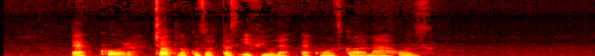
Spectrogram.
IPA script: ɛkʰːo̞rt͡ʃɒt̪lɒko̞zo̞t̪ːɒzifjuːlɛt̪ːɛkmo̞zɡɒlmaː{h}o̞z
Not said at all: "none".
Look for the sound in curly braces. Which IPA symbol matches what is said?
h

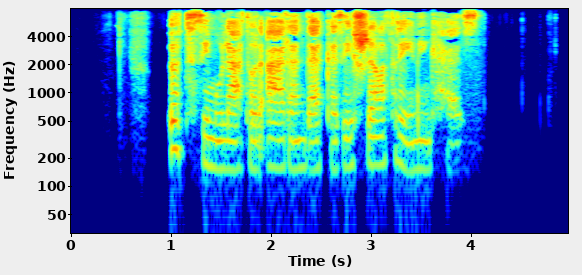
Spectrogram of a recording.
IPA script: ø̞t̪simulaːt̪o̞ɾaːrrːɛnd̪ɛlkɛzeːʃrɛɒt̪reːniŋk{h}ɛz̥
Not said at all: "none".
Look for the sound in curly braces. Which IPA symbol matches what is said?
h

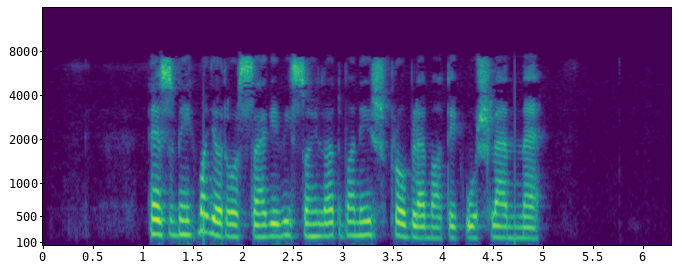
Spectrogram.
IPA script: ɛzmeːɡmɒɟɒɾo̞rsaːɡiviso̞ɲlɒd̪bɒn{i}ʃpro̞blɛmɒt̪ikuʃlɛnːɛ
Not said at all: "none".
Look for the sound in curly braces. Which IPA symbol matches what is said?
i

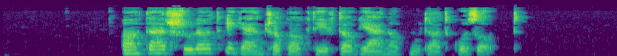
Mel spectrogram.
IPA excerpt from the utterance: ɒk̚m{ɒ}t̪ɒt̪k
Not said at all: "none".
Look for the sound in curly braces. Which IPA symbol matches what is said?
u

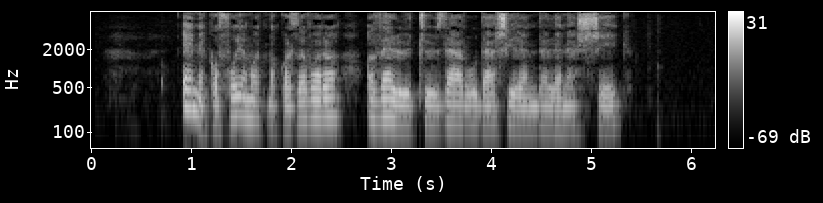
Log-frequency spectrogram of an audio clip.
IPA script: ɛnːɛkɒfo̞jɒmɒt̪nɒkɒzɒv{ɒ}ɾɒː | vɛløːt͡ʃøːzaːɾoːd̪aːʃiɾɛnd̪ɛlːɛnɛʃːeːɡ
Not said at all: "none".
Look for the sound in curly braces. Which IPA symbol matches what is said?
ɒ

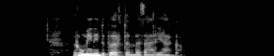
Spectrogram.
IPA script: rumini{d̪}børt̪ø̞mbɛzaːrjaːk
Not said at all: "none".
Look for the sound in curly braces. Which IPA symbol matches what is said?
d̪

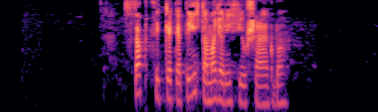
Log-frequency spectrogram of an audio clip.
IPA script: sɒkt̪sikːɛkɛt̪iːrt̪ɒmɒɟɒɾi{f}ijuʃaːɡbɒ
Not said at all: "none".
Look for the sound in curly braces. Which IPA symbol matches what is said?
f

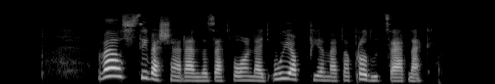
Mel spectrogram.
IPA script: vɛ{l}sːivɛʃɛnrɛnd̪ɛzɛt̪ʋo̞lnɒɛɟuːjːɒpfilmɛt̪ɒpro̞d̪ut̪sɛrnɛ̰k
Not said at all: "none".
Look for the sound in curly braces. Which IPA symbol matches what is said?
l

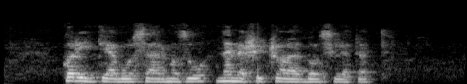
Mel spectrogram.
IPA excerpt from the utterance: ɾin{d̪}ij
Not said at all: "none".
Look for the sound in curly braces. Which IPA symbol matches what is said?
t̪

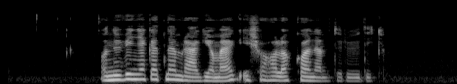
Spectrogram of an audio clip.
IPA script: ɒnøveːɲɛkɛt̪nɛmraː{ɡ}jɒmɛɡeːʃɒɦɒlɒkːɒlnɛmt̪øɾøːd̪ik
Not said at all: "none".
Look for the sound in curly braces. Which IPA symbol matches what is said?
ɡ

